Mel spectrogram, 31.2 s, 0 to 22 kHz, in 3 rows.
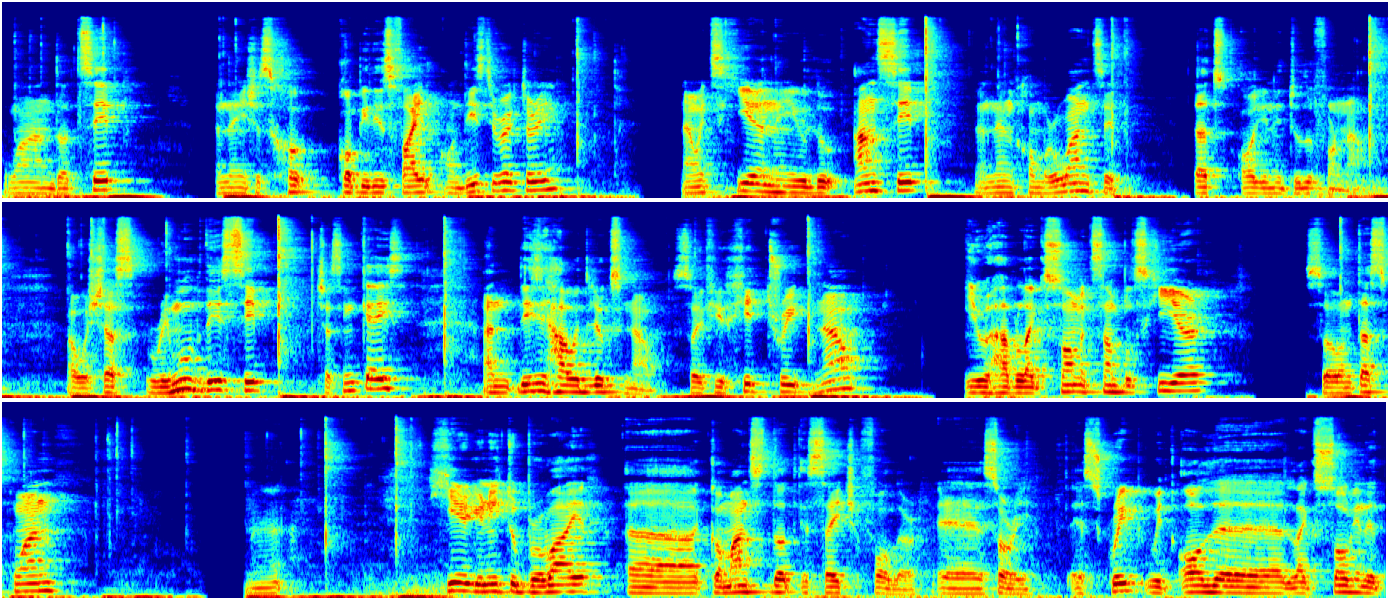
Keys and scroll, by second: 0.0-1.6 typing, 3.4 Return, 3.8-7.8 typing, 8.3 Return, 9.8-12.0 typing, 12.4 Return, 13.2-16.6 typing, 19.8-21.4 typing, 21.7 Tab, 22.9-24.1 typing, 23.0 Tab, 23.2 Return.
